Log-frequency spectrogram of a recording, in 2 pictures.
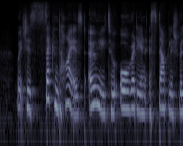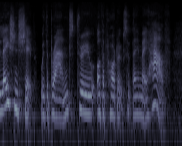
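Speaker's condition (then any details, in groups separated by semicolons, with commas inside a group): No condition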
